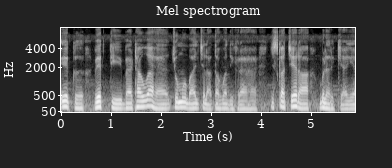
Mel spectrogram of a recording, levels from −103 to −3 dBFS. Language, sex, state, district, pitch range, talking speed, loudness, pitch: Hindi, male, Jharkhand, Garhwa, 110-140 Hz, 185 wpm, -18 LUFS, 115 Hz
